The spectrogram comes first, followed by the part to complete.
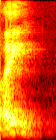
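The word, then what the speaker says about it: ארי: Por ejemplo, al león le puso Ari. Ellos no pronuncian la R, Ari.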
